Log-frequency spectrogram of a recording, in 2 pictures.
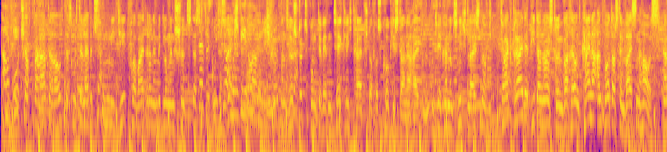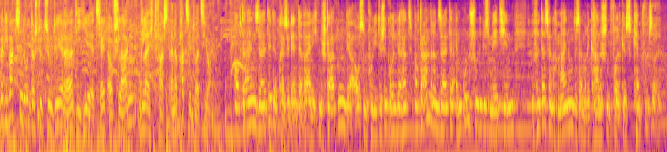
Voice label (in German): Reporter Reporterin; Scandal; WIXA 10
